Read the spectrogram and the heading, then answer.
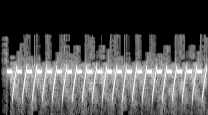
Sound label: volunteer fire pager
